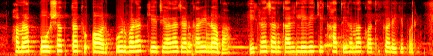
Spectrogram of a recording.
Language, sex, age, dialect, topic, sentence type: Magahi, female, 25-30, Western, agriculture, question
